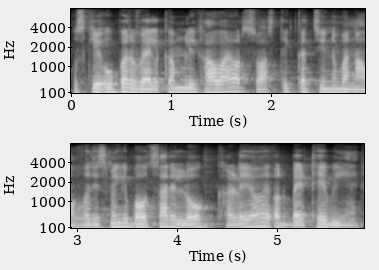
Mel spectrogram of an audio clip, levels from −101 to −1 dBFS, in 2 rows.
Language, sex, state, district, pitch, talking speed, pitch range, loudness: Hindi, male, Delhi, New Delhi, 120 Hz, 235 wpm, 115-135 Hz, -19 LUFS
